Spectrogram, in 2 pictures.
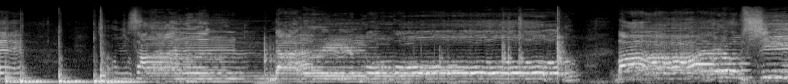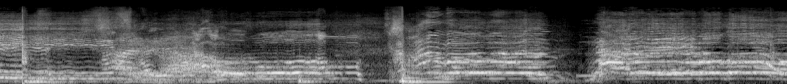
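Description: A woman singing a Namdo folk song (namdo minyo) in a full-throated, wavering style while beating time on a buk barrel drum with a stick. The drum strokes come as sharp knocks under the long held notes.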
